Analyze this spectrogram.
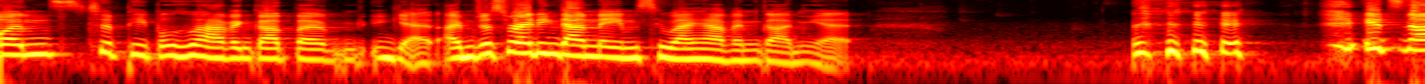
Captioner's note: Emma laughs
